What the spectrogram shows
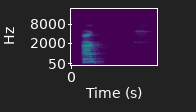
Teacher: comes from the back of the tongue touching the hard palate so you guys hear the little flow of breath afterwards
